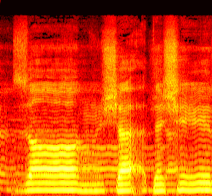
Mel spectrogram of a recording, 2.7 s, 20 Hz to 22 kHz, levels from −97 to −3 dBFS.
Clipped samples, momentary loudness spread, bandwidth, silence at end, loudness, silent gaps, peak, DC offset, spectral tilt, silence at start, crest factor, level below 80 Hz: under 0.1%; 7 LU; 16 kHz; 0 s; -16 LUFS; none; -2 dBFS; under 0.1%; -5 dB/octave; 0 s; 14 dB; -58 dBFS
